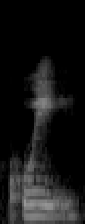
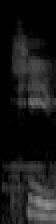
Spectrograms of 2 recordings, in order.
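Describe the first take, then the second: First: The word sounds like 'koi'. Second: The word sounds like 'key'. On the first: The speaker calls it wrong. "not koi" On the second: The speaker calls it right. "it is pronounced as key"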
